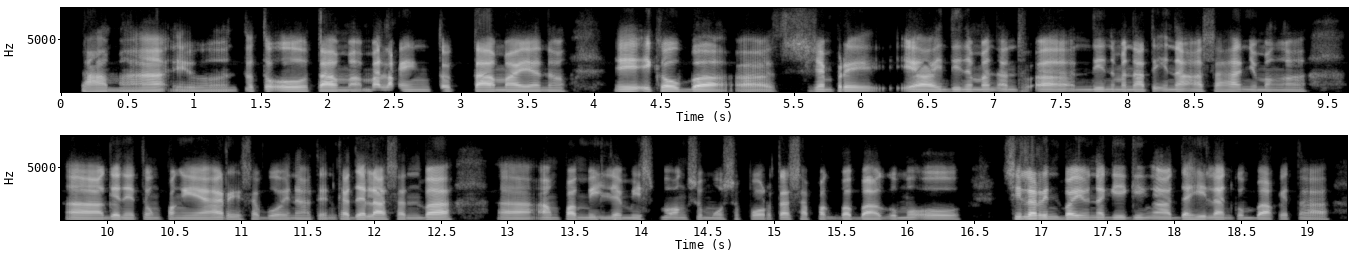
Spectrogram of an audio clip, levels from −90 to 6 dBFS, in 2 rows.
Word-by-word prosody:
Tama 110 0 +2
'yon. 110 0 -7
Totoo. 125 0 0
Tama 110 -1 +3
malaking 130 0 0
to 125 - -1 0.2
tama 120 -1 +6
'yan, 115 -1 +1
'no. 110 0 -5 0.4
Eh, 145 +1 +5
ikaw 155 -1 +5
ba, 130 -5 +4
ah, 65 0 -2
siyempre, 125 -6 -2
eh, - - +2
ah, 125 - +5
hindi 135 +2 -2
naman, 135 -1 -1 0.3
ah, 130 -2 +3
hindi 135 +2 -4
naman 135 -1 -3
natin 130 0 -1
inaasahan 130 +3 0
yung 125 -1 -6
mga, 120 0 -7 0.5
ah, 120 -2 +4
ganitong, 125 0 -1
pangyayari 120 +3 +1
sa 115 -1 -11
buhay 115 0 -7
natin. 110 +1 -8
Kadalasan 120 -1 +2
ba, 145 -3 +6 0.3
ah, 115 -2 -3
ang 130 -1 -3
pamilya 125 -1 -2
mismo 125 -1 -9
ang 125 0 -6
sumusuporta 120 0 -6
sa 120 -3 -7
pagbabago 115 0 -2
mo? 135 - -7
O 120 -1 -6 0.2
sila 170 0 +3
rin 165 -2 -1
ba 155 - +6
yung 150 -1 +2
nagiging, 135 -2 -2
ah, 125 - +2
dahilan 130 0 0
kung 120 0 -12
bakit, 120 0 -2
ah, - - -7
125 Hz, 165 wpm, -22 LUFS, 115-130 Hz, 0.5 s, tama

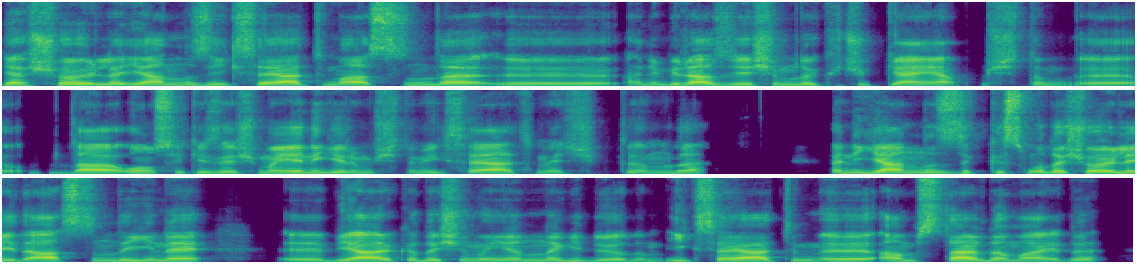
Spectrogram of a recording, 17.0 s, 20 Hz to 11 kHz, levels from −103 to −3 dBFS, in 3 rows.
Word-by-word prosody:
Ya 165 +3 +2
şöyle, 175 0 +2
yalnız 145 -2 0
ilk 160 0 -5
seyahatimi 145 +2 +2
aslında, 150 +2 +1
ııı, 105 -1 -4
hani, 115 +1 -9
biraz 125 -1 +4
yaşım 110 +4 -1
da 130 - -2
küçükken 95 -2 0
yapmıştım. 95 - -4
Iıı, 95 - -3 0.3
daha 100 0 +4
18 115 -1 -3
yaşıma 110 +6 -3
yeni 115 -2 +3
girmiştim 95 -4 -6
ilk 90 0 -8
seyahatime 90 -1 0
çıktığımda. 90 +4 -8 0.6
Hani, 155 -2 -3
yalnızlık 155 +8 +2
kısmı 210 +4 0
da - - +3
şöyleydi, 145 -9 +3
aslında 125 +7 +1
yine, 135 0 +1 0.4
ııı, 100 +1 -3
bir 130 - +3
arkadaşımın 125 +5 -1
yanına 135 -1 -3
gidiyordum. 95 -6 -5
İlk 120 +2 -3
seyahatim, 140 +5 +2
ııı, 115 0 +1
Amsterdam'aydı. 115 -7 +1
125 Hz, 135 wpm, -24 LUFS, 105-145 Hz, 0.6 s, biraz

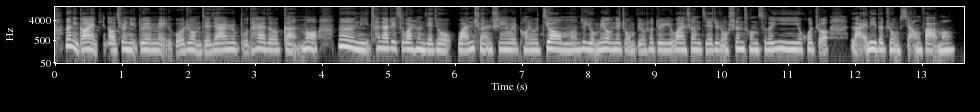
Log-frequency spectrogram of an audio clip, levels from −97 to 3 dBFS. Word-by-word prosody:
那 285 - +6
你 245 - +2
刚 195 +2 +5
刚 210 0 +8
也 180 - +1
提 - - -13
到， 185 0 +2
就 180 - -5
是 210 - +1
你 195 0 +1
对 190 0 0
美 185 -3 -3
国 160 +4 -3
这 185 - -4
种 190 -5 -1
节 155 0 -4
假 185 +3 +2
日， 195 0 0
不 190 -5 -8
太 205 +4 0
的 185 -1 -2
感 185 0 -1
冒， 210 -2 +2 0.3
那 265 -4 +4
你 195 -2 +1
参 225 - -4
加 215 0 +4
这 215 -1 0
次 205 0 -5
万 200 -1 +3
圣 200 0 +1
节， 180 -1 -1
就 180 -2 -2
完 185 +1 +2
全 190 -4 -2
是 195 +1 -4
因 195 0 0
为 190 -1 -2
朋 185 -1 -4
友 185 0 0
叫 200 +1 +4
吗？ 180 +1 -1
就 205 - 0
有 190 -2 +1
没 190 +3 0
有 205 -2 +1
那 195 0 0
种， 185 -1 -5
比 170 - -5
如 175 - -4
说 195 - -2
对 190 -1 -1
于 185 - -2
万 190 0 +2
圣 190 0 -2
节 185 0 -4
这 190 +1 -3
种 - - -2
深 210 +2 -1
层 190 -1 -2
次 190 +1 -6
的 190 - +1
意 205 -2 +2
义， 190 - +1
或 195 +1 -2
者 185 - -2 0.3
来 - - 0
历 205 0 +4
的 195 - +1
这 190 0 -7
种 190 - -1
想 180 +1 -2
法 185 -1 +2
吗？ 185 +3 0
190 Hz, 325 characters per minute, -23 LUFS, 185-200 Hz, 0.3 s, 刚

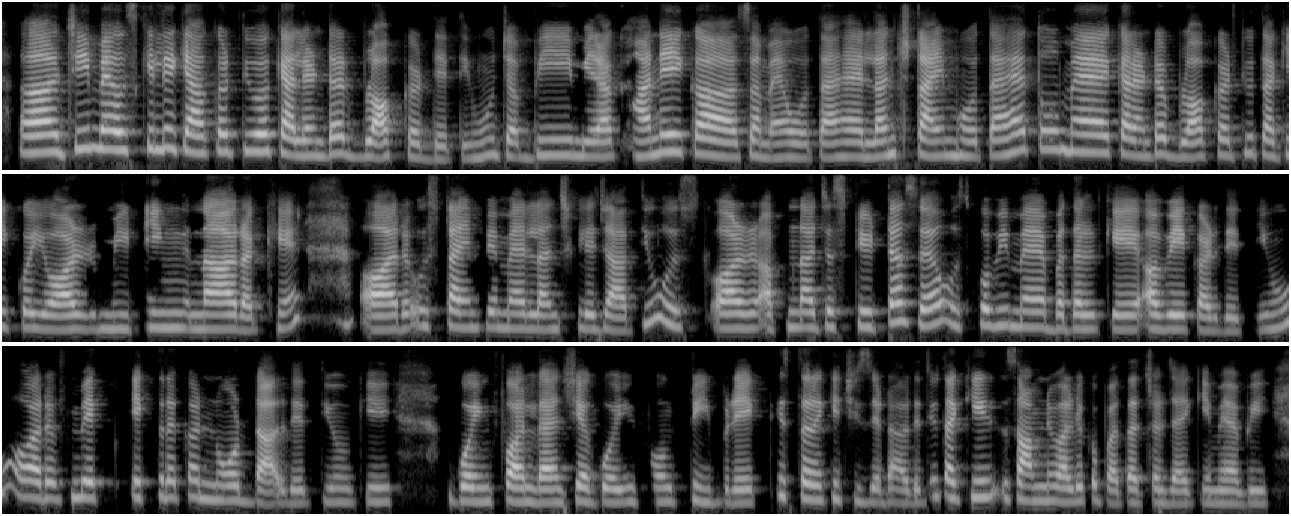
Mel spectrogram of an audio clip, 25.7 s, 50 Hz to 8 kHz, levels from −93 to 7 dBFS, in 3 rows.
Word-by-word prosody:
अ, 275 +1 +9
जी, 325 +3 +4
मैं 325 -1 +6
उसके 310 +1 +2
लिए 335 +1 +4
क्या 285 -4 +6
करती 290 0 -2
हूँ, 285 0 +4
कैलेंडर 245 0 +3
ब्लॉक 210 -1 +3
कर 210 - -4
देती 190 0 -10
हूँ। 215 +5 -11
जब 215 -2 -3
भी 235 +1 -4
मेरा 220 -1 +2
खाने 230 +6 +4
का 250 -2 +7 0.2
समय 210 -4 -2
होता 205 0 -3
है, 215 0 +2
लंच 225 +4 0
टाइम 230 0 +4
होता 225 0 -3
है, 280 +4 +3
तो 320 0 -3
मैं 280 -1 +6
कैलेंडर 250 0 +2
ब्लॉक 215 0 -1
करती 235 +1 -7
हूँ, - - -14
ताकि 235 0 -3
कोई 230 -2 -5
और 205 +1 +3
मीटिंग 225 +2 -6
ना 215 0 +6
रखें 200 +3 -2 0.5
और 205 +1 +6
उस 245 +1 -10
टाइम 230 -2 +3
पे 235 - -3
मैं 220 -1 0
लंच 210 -1 -3
के - - -18
लिए 215 - -3
जाती 190 +3 -2
हूँ। 360 +4 -7
उस 245 0 -13
और 220 0 +4 0.2
अपना 235 +2 -3
जो - - -1
स्टेटस 240 +6 -1
है, 255 +2 +3
उसको 270 -3 -4
भी 255 +1 -6
मैं 235 -1 +1
बदल 215 0 -2
के 205 -1 +2
अवे 210 0 +2
कर 190 -2 -2
देती 190 +1 -12
हूँ 235 +7 -10
और 250 -1 +3
उसमें 255 +2 -2
एक 250 0 -4 0.2
एक 255 0 -2
तरह 270 -2 -3
का 265 - -3
नोट 225 -3 -6
डाल 170 - +3
देती 185 +2 -11
हूँ 200 -1 -13
कि 205 0 -9 0.4
गोइंग 205 -1 -1
फ़ॉर 200 - +5
लंच 195 0 +1
या 210 - +3
गोइंग 200 0 -5
फ़ॉर 205 0 -8
टी 215 -4 -5
ब्रेक, 190 0 -2
इस 275 - -8
तरह 235 -3 +2
की 240 +2 -8
चीज़ें 200 -4 -11
डाल 190 -2 -6
देती 270 - -12
हूँ, - - -16
ताकि 260 +2 -2
सामने 215 0 +1
वाले 205 0 -1
को 225 - -9
पता 190 +2 -3
चल 195 +1 -9
जाए 180 -1 -5
कि 190 - -9
मैं 180 0 -3
अभी 180 +1 -8
225 Hz, 230 wpm, -25 LUFS, 205-250 Hz, 0.5 s, अ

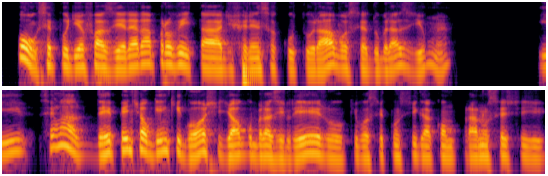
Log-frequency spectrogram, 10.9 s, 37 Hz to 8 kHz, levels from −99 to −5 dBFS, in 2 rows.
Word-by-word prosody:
Bom, 225 -4 +8
o - - -7
que - - -14
você 145 - +2
podia 130 -2 0
fazer 115 -4 +3
era 135 +5 +4
aproveitar 145 -7 +2
a - - +4
diferença 110 +1 -4
cultural, 105 +5 +1
você 115 -3 -4
é - - -3
do 100 0 -9
Brasil, 110 -1 -3
né. 125 -3 -10 0.9
E 150 +6 -5
sei 215 - -6
lá, 220 -3 +2
de 125 0 -3
repente 160 +5 +3
alguém 155 +3 +4
que 160 0 -2
goste 125 +2 +1
de 120 - +1
algo 120 +1 +3
brasileiro, 115 0 0
que 115 - -9
você 110 -2 -6
consiga 115 0 -5
comprar, 110 0 -3
não 115 - -1
sei 115 +2 -4
se 105 -3 -8
120 Hz, 190 wpm, -24 LUFS, 110-140 Hz, 0.9 s, Bom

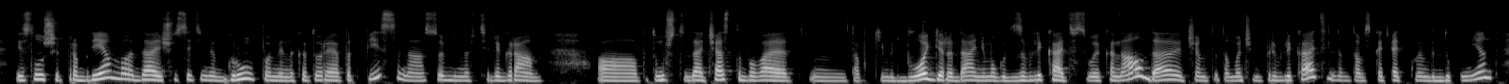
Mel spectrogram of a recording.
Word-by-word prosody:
И, 190 - +2
слушай, 210 0 +1
проблема, 240 +6 +3
да, 215 +2 +4
еще 195 +2 -1
с 215 - -13
этими 205 -1 -3
группами, 205 -1 +2
на 175 0 -2
которые 195 +3 -1
я 185 - +2
подписана, 215 - -3
особенно, 185 0 -3
в 175 - -16
"Телеграм", 185 -2 -2 0.6
а, 175 -1 +1
потому 195 +3 -1
что, 180 - -9
да, 195 0 +3
часто 215 +5 +1
бывает, 185 -2 +2 0.2
м, 165 -1 -6
там 160 - -8
какие-нибудь 170 -1 -7
блогеры, 205 0 +5
да, 185 +3 0
они 180 -2 0
могут 175 -2 -1
завлекать 190 +1 +1
в - - -12
свой 175 0 -3
канал, 200 - +3
да, 210 -1 +3
чем-то 175 +1 -6
там 175 0 -6
очень 180 -1 -5
привлекательным, 195 - -1
там, 175 -1 -4
скачать 190 +1 -4
какой-нибудь 175 -2 -3
документ, 200 - -1
190 Hz, 165 wpm, -22 LUFS, 175-210 Hz, 0.6 s, блогеры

